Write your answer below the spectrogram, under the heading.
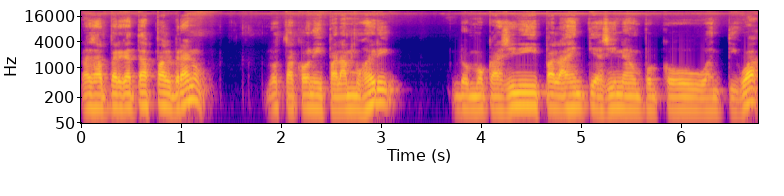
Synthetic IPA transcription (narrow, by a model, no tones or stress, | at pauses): lasapeɾɣat̪ahpalβɾanu | lo̞st̪ako̞nihpalamuheɾi | lo̞ɦmokasinihpalahe̞nt̪easinaumpo̞koant̪iɣwa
